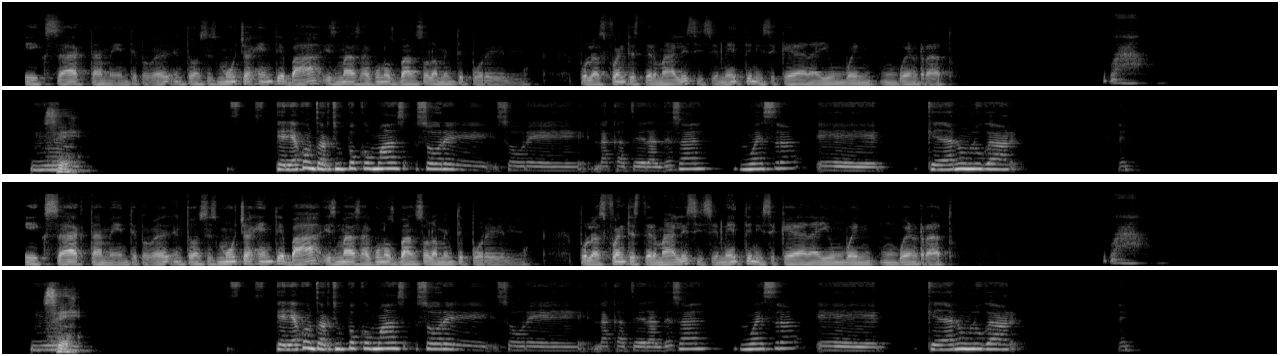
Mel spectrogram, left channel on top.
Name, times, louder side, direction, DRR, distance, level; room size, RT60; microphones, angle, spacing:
voice 1, 0.2-5.3 5.8-9.4 13.2-13.5, right 3 dB, 35° right, 0.5 m, -27 dB
voice 2, 11.1-11.4 13.0-13.6 15.5-19.9 20.1-21.6 22.0-22.9 23.9-24.0, left 1 dB, 5° left, 0.6 m, -29 dB
8.9 x 6.4 x 3.8 m
head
